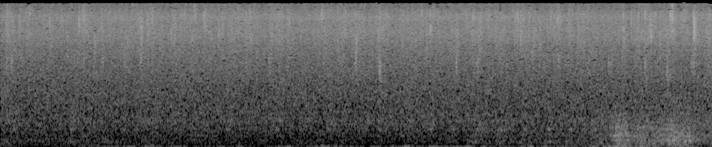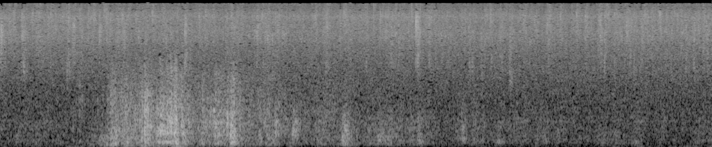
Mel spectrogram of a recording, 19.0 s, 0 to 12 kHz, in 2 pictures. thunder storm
8.2s 17.2s

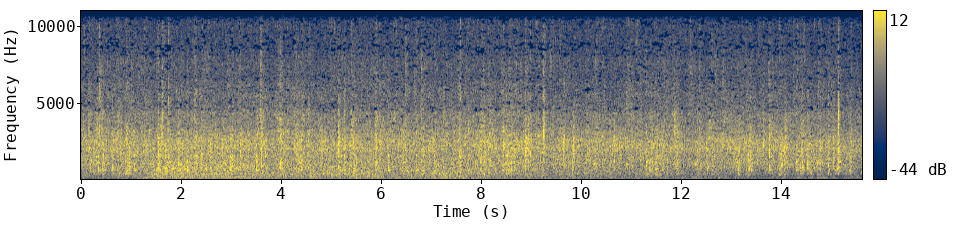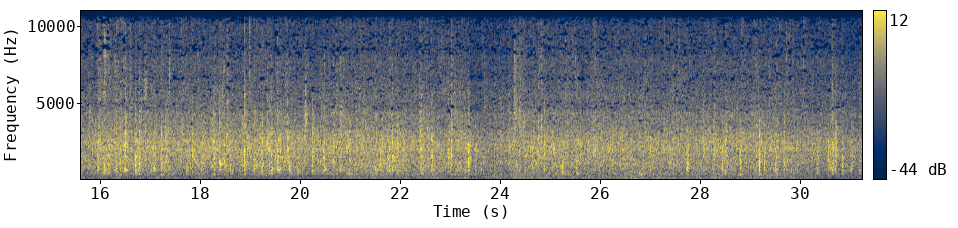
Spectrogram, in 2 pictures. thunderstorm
0.0s 12.6s

